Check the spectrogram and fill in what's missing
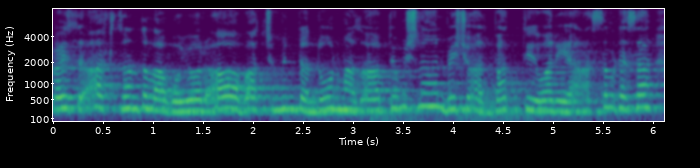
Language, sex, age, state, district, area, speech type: Kashmiri, female, 30-45, Jammu and Kashmir, Baramulla, rural, spontaneous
